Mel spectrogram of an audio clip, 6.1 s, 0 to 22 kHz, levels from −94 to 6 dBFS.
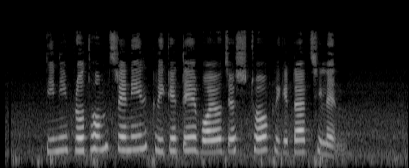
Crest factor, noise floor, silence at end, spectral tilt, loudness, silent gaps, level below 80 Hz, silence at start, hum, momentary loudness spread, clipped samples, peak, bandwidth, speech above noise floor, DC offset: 18 dB; -61 dBFS; 1.05 s; -4 dB/octave; -32 LUFS; none; -70 dBFS; 0.55 s; none; 10 LU; under 0.1%; -16 dBFS; 11.5 kHz; 30 dB; under 0.1%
